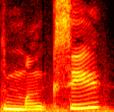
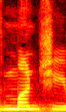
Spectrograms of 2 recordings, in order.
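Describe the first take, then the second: First: The middle of the name has a ks sound. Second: The middle of the name has a ch sound. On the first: The speaker calls it right. "who else fucking knew that it was pronounced Monksy?" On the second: The speaker calls it wrong. "I've been pronouncing it as Munchie this whole time"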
